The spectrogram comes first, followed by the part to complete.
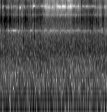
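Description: Dry leaves and pine needles crackling and crunching as a tinder bundle is rolled up tightly in the hands, over a steady low rumble.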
